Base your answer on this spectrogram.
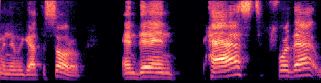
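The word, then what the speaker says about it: sọ̀rọ̀: So sorrow. – Sorrow. How do we spell that? – S-O-R-O. – S-O-R-O.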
